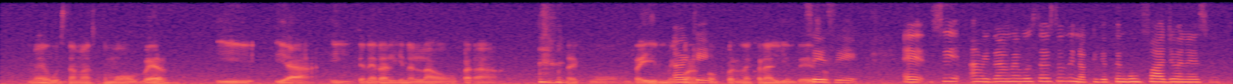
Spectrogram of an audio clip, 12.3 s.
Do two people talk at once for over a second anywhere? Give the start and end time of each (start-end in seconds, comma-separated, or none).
none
